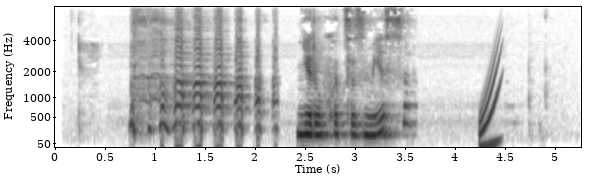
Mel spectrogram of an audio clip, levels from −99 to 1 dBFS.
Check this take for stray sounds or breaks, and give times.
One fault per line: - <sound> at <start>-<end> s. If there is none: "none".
- laugh at 0.7-2.3 s
- chirp at 4.2-4.5 s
